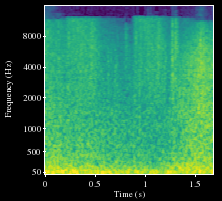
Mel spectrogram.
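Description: Rumbling, continuous explosions in the video game Bloodborne, a dense low-heavy roar with bursts layered throughout, loud and sustained with no talk.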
